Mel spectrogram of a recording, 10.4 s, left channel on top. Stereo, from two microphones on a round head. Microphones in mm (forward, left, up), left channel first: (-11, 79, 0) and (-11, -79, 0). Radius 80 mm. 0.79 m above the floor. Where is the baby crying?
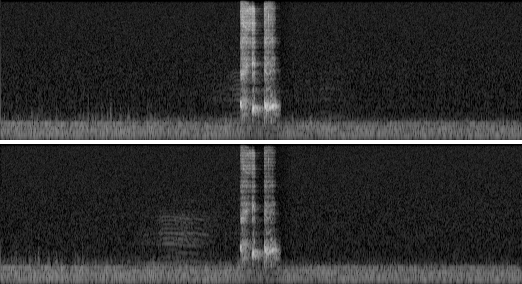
75° left (ahead or behind).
